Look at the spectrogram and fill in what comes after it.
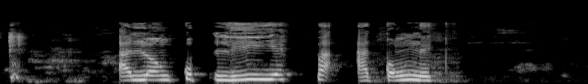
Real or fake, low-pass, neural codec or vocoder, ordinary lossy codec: real; 7.2 kHz; none; MP3, 64 kbps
